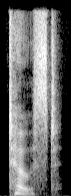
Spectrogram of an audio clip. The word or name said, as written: toast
